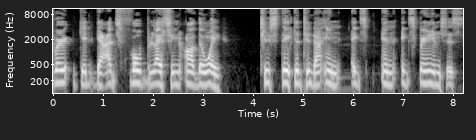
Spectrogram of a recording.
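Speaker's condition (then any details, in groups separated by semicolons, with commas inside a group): Cerebral palsy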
